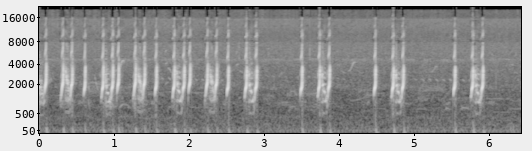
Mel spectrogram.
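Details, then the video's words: Quail, known locally as batair, giving rapid sharp, clicking call notes in quick pairs and triplets, bursts repeating about once a second with brief pauses, against a low steady hiss. "Quail sounds batair ki awaz quail sounds"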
